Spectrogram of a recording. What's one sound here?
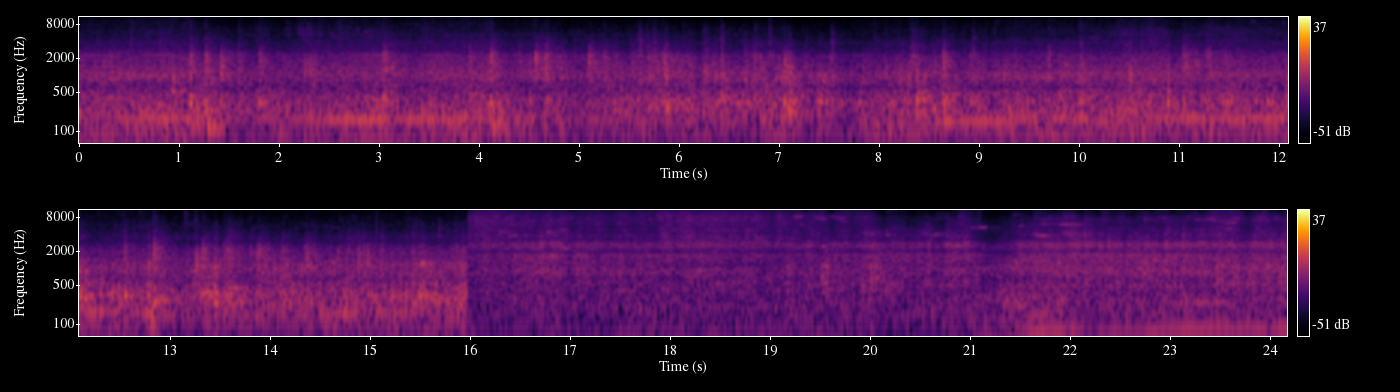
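Bulldozer tracks clank and squeal.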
